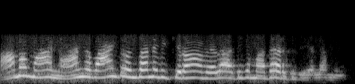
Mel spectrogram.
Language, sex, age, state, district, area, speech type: Tamil, female, 60+, Tamil Nadu, Perambalur, rural, conversation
